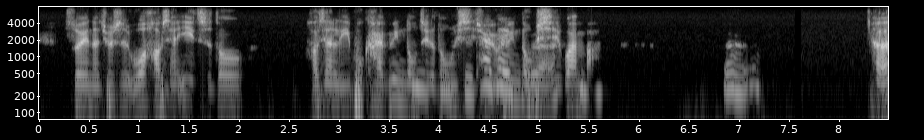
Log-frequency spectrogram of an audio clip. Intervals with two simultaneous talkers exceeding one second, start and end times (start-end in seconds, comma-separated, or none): 3.7-5.2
